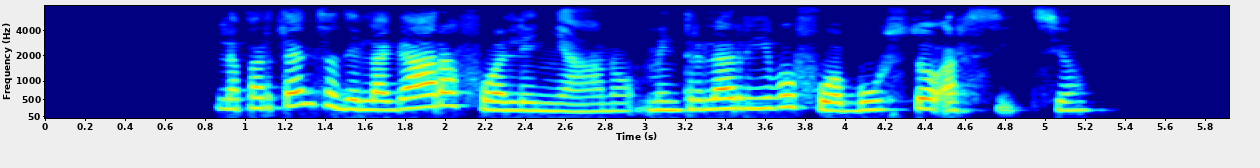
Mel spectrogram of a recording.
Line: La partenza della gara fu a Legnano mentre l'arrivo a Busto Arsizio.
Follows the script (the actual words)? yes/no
no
